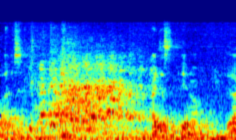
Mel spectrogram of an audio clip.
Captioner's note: laughs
